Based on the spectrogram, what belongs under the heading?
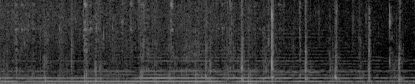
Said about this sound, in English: Brez mounts his horse and rides off inland towards the mountains.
